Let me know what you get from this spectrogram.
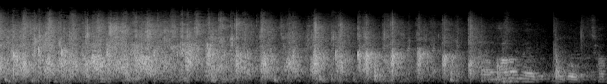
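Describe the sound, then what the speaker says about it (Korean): Audience clapping and applauding for a guest speaker at a morning gathering, a fairly close patter of hands building and then thinning out, with a voice speaking over it near the end. "여러분 큰 박수 부탁드리겠습니다."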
